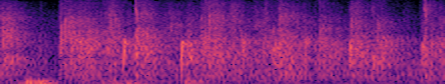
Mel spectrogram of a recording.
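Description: A crowd at a Ghana Football Association launch event applauds a juvenile club member, a loud, dense burst of many hands clapping together, continuous and close throughout.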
